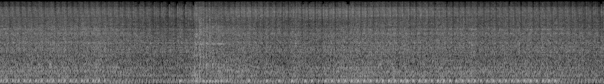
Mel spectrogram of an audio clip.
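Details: Kohler KT17 twin on first start after rebuild (lost governor), warm, oil pressure 50; steady, fairly even putter at fast idle, about four pulses a second, no knocks, runs healthy; carburetor tweak and max-speed setting (around 3,000–3,600 rpm) still pending.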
